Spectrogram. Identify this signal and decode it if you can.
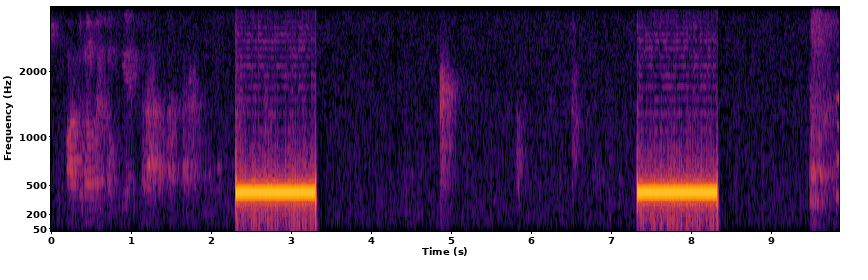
Ringback tone (Europe, 425 Hz), with speech.
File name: out- -2001- - - .0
